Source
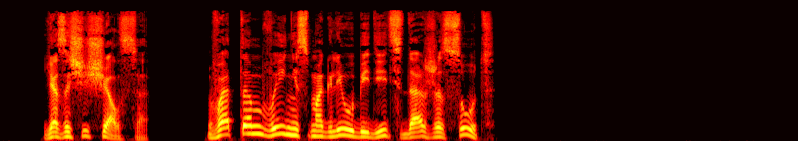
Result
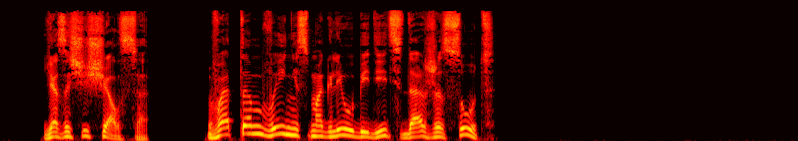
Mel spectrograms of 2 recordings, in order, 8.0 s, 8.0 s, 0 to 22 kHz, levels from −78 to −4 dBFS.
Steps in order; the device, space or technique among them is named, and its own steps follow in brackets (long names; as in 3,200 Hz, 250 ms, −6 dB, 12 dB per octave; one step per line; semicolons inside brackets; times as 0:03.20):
ASMR close-microphone chain (low-shelf EQ 230 Hz +7.5 dB; downward compressor 4 to 1, threshold −24 dBFS, peak gain reduction 9 dB; high-shelf EQ 6,200 Hz +7 dB)
level −2.5 dB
